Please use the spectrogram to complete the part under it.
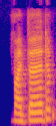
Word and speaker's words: Viburnum: the Salvia and Viburnum, have I said that right? Viburnum 2? – Yes.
